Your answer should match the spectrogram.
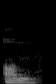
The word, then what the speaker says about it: Om: um because if you look at the word on phonetically it starts with oh ends with a ma m the m is almost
